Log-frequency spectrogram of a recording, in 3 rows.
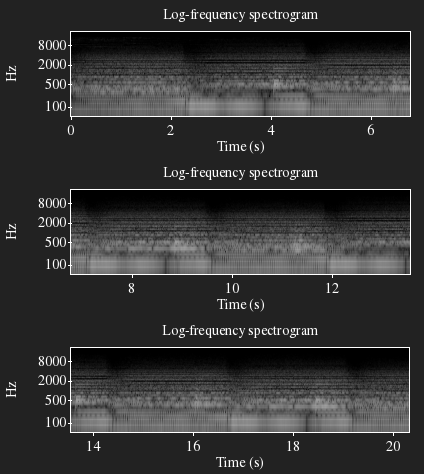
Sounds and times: Background music: 0:00.0 - 0:20.3.

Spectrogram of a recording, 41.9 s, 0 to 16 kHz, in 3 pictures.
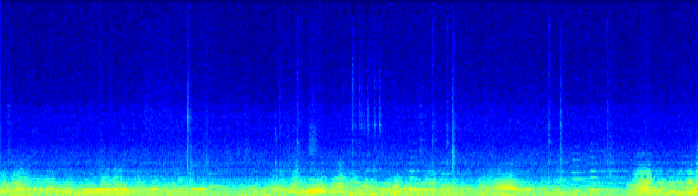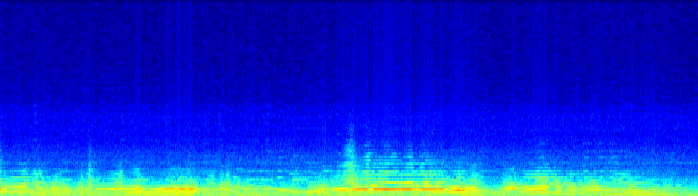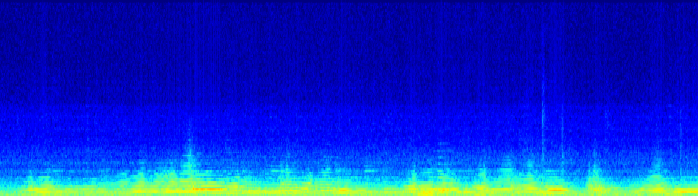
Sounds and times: Trombone: 0:00.0 - 0:41.8.

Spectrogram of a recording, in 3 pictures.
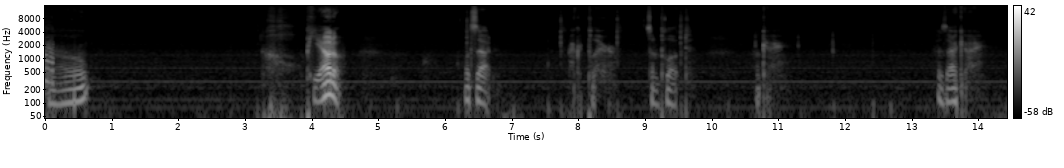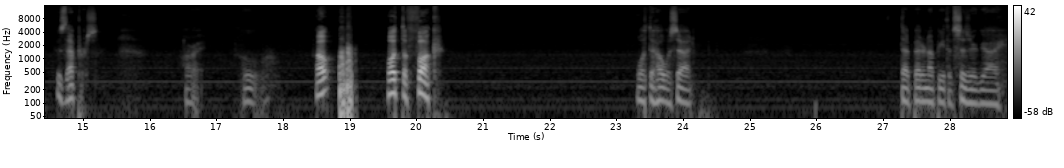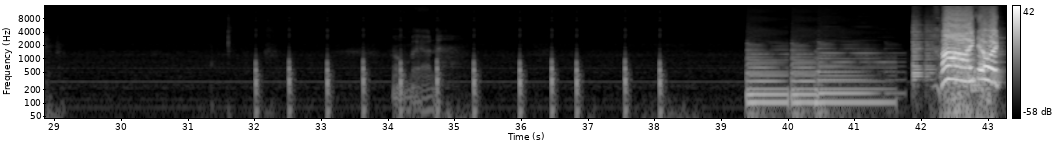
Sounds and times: Speech: 0:00.0 - 0:00.7, 0:04.0 - 0:04.5, 0:06.3 - 0:06.7, 0:07.9 - 0:09.8, 0:13.4 - 0:15.3, 0:16.5 - 0:17.9, 0:19.6 - 0:20.4, 0:23.3 - 0:24.2, 0:27.3 - 0:29.0, 0:34.1 - 0:34.9, 0:42.3 - 0:43.2.

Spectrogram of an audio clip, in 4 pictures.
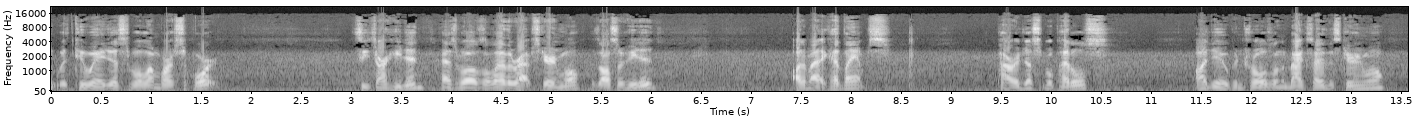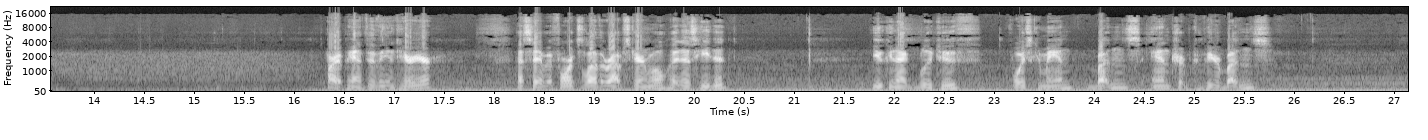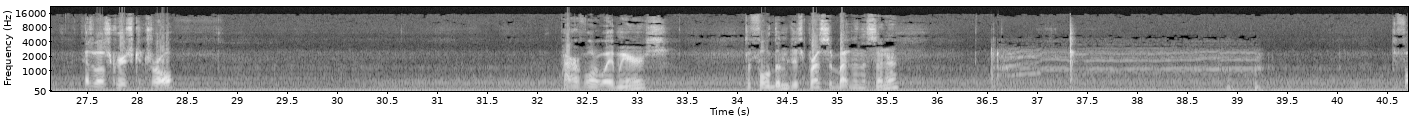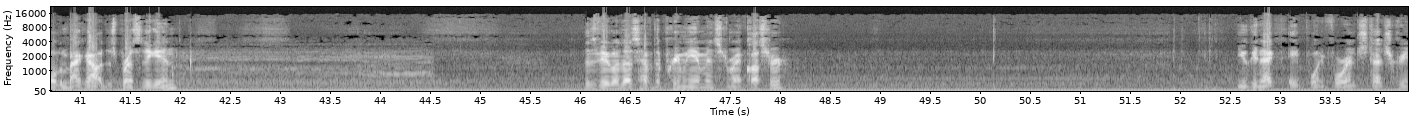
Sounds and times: Speech: 0:00.0 - 0:01.7, 0:03.0 - 0:06.2, 0:07.4 - 0:08.5, 0:09.4 - 0:10.6, 0:11.4 - 0:13.4, 0:16.3 - 0:17.5, 0:18.2 - 0:20.4, 0:21.8 - 0:25.9, 0:27.4 - 0:28.4, 0:32.2 - 0:33.4, 0:34.1 - 0:35.7, 0:40.5 - 0:42.2, 0:46.0 - 0:48.1, 0:52.5 - 0:54.2
Car: 0:00.0 - 0:54.2.

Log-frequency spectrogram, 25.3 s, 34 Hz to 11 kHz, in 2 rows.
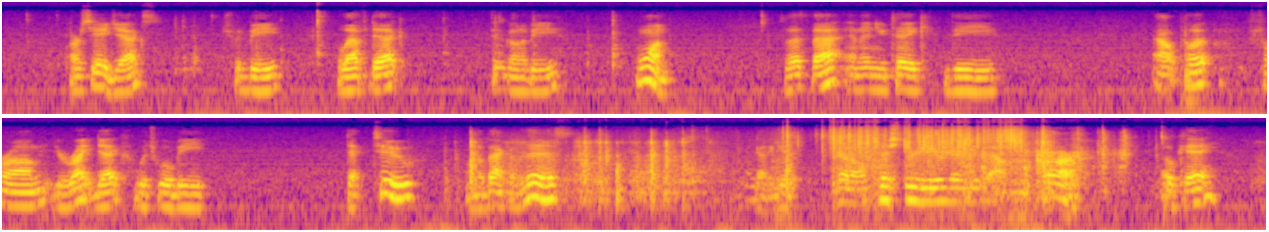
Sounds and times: Speech: 0:00.7 - 0:01.6, 0:02.2 - 0:02.8, 0:03.4 - 0:04.0, 0:04.9 - 0:05.6, 0:07.8 - 0:10.0, 0:11.5 - 0:14.8, 0:16.1 - 0:18.4, 0:20.1 - 0:23.5, 0:24.2 - 0:24.8.

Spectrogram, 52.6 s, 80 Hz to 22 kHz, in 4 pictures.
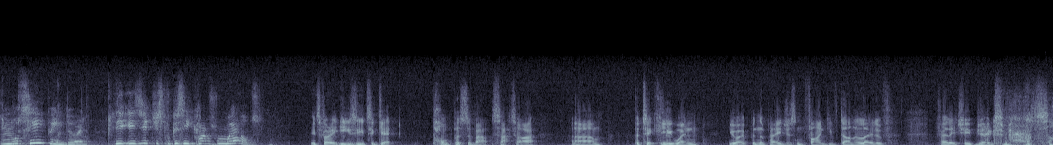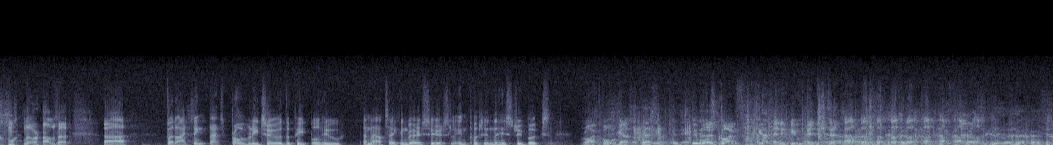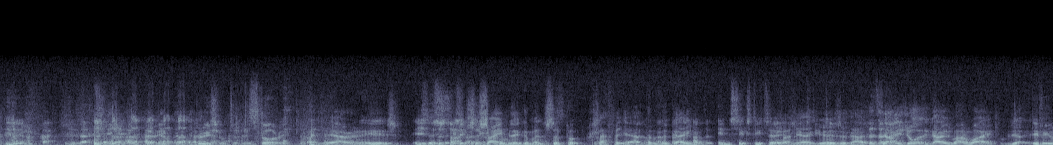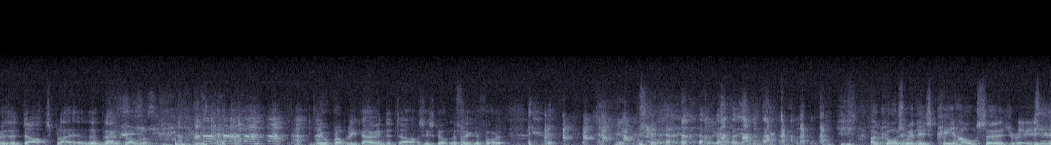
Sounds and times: Speech: 0:03.9 - 0:24.0, 0:26.6 - 0:41.4, 0:43.4 - 0:45.8, 0:50.4 - 0:52.6
Laughter: 0:12.6 - 0:13.7, 0:23.5 - 0:30.4, 0:40.9 - 0:43.6, 0:45.9 - 0:50.0, 0:52.2 - 0:52.6.

